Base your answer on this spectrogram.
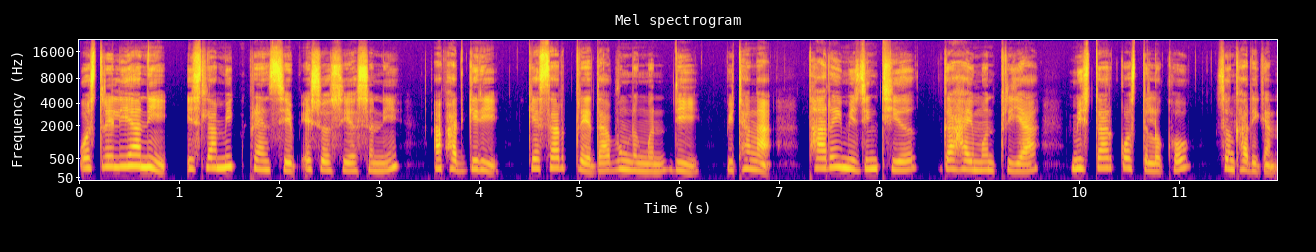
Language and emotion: Bodo, neutral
